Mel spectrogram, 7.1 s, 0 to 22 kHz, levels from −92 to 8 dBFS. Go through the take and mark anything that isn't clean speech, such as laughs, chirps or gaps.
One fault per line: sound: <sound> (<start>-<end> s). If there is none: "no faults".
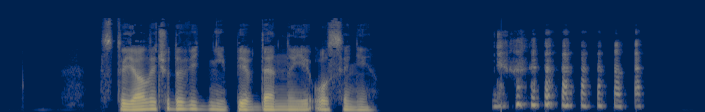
sound: laugh (4.9-6.5 s)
